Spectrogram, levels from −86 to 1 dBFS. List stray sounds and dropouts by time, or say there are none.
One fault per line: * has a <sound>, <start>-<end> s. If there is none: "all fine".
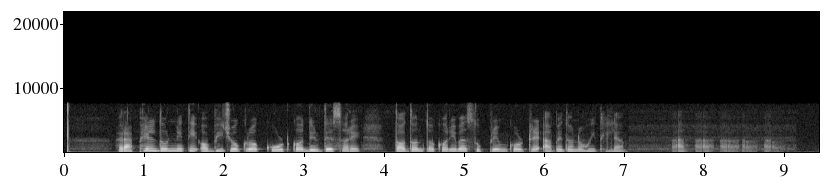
* has a laugh, 7.6-9.0 s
